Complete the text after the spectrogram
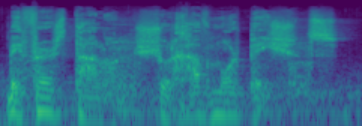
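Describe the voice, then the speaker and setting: An actor playing a brooding, courteous but impatient assassin in a fantasy game, with a breathy, half-whispered voice. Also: male voice, low voice, animated, unhurried, pushed and bright, slight background noise, exaggerated voice. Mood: grave, menacing. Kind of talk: dramatic video game acting.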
